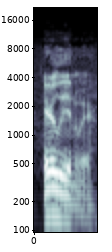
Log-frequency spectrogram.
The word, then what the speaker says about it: Alienware: to the Finish L Alienware Alienware okay there we go pronunciation helps indeed there's an r in there randomly it was kind of weird myself rington the third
